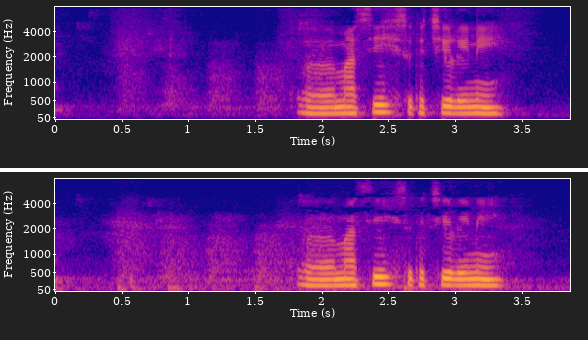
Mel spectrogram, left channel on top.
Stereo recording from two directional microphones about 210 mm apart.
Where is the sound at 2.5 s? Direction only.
5° left (ahead or behind).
